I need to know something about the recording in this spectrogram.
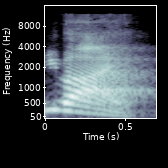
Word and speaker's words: Ilay: This guy This guy Now, they they pronounce it different ways. Some Some say Ela, some say EA. Can you please tell me how how to say this? Record straight. Eli cuz some people say Eli Eli seven and one fighter.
